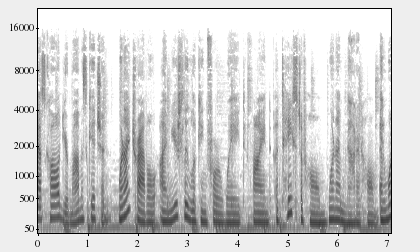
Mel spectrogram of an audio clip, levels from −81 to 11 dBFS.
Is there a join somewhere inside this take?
no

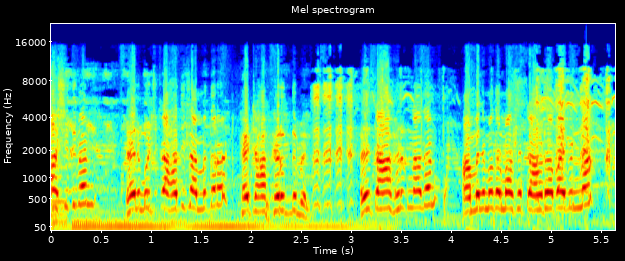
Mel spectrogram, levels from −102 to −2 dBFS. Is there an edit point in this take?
no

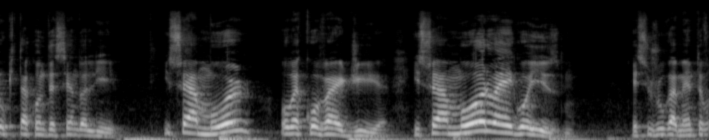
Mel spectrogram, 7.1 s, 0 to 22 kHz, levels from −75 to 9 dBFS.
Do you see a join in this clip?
no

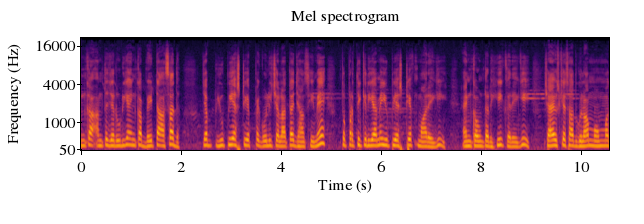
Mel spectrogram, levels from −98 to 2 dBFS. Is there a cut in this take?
no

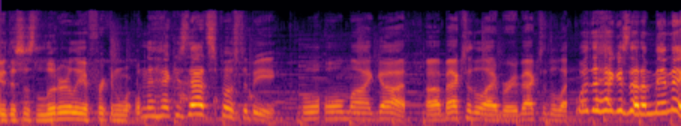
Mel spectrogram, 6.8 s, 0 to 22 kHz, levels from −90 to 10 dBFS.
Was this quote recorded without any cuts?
no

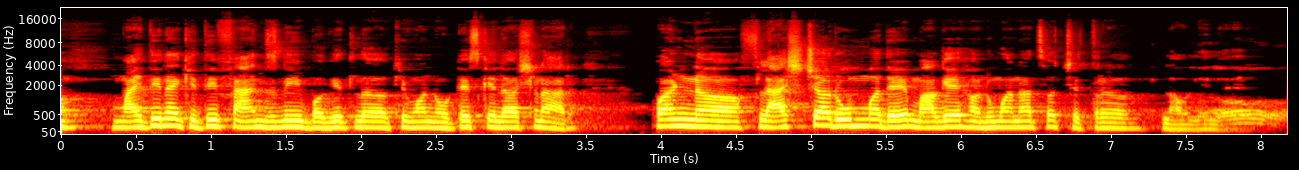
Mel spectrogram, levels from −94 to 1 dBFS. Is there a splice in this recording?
no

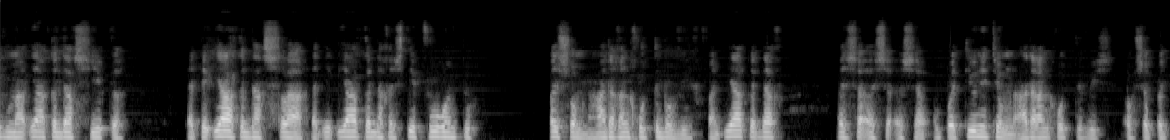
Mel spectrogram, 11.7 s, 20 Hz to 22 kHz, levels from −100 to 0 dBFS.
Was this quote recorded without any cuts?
yes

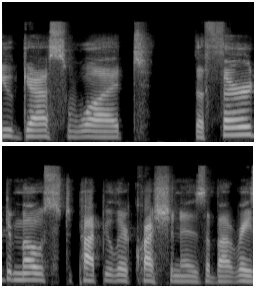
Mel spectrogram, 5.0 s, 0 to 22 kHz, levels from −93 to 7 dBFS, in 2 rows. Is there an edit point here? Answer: no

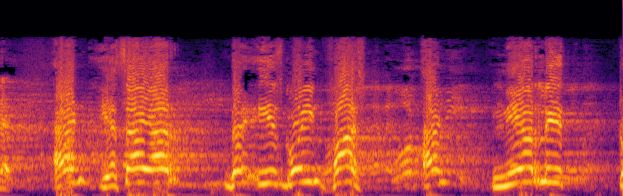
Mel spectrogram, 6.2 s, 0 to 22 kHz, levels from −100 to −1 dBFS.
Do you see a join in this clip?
no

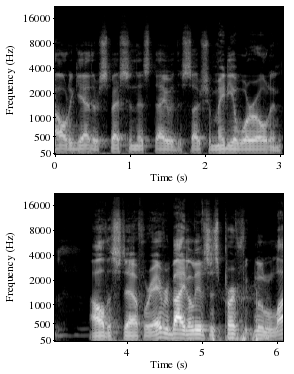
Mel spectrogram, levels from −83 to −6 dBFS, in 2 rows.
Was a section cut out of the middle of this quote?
no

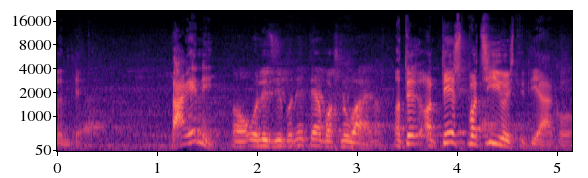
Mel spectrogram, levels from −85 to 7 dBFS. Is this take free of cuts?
yes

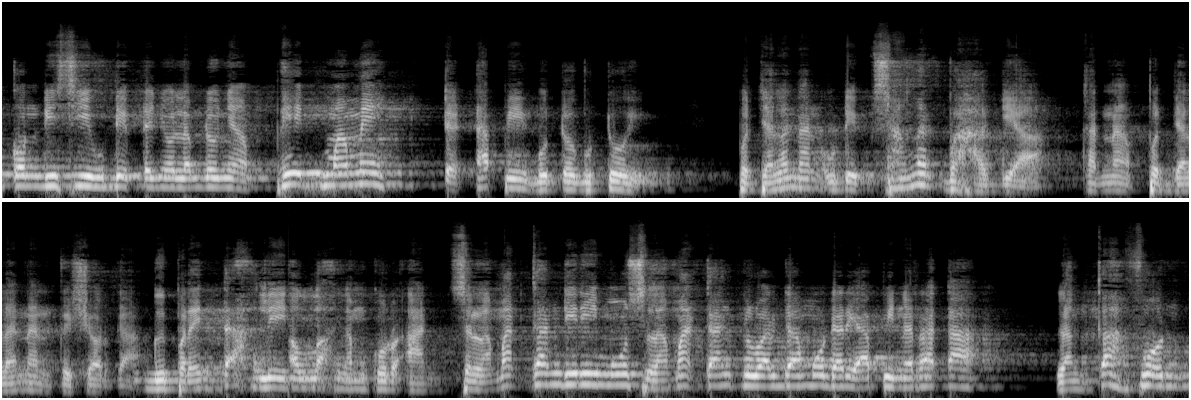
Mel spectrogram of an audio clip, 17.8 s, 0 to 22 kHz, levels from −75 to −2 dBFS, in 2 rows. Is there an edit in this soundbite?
yes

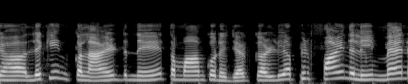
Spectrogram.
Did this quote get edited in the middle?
no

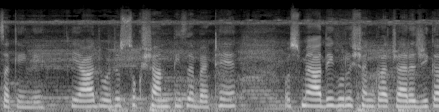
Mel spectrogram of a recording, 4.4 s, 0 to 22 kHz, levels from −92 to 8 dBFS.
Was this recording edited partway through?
no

